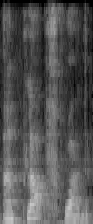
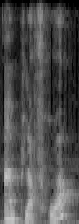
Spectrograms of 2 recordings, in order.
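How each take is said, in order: First: The final D sound is pronounced. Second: The final D sound is silent. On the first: The speaker calls it wrong. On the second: The speaker calls it right.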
